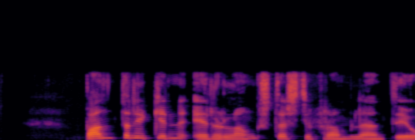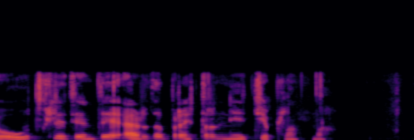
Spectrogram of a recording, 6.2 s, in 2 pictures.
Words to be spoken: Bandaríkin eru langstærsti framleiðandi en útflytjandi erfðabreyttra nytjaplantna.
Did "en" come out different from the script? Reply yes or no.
yes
